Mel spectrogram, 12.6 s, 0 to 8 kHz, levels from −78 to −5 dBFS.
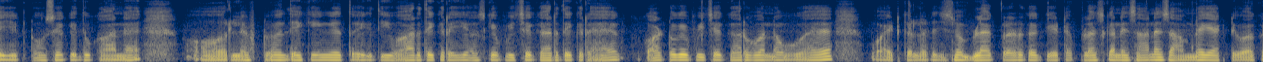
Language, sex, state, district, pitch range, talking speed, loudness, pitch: Hindi, male, Jharkhand, Sahebganj, 110-120 Hz, 220 wpm, -24 LUFS, 115 Hz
